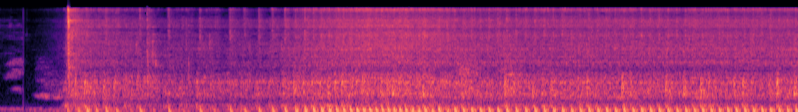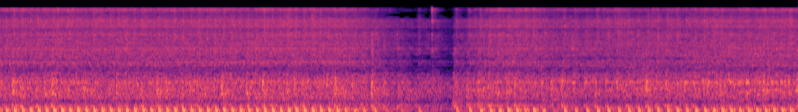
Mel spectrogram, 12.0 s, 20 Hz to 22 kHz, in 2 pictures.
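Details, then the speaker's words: STX 125 motorcycle idling with a loud harsh clatter; mechanic is sure the connecting rod and side bearing are worn, engine to be overhauled. "Yan napakaingay ng kanyang makina. Ayan. Yan sigurado ito mga Gas yung kanyang Conrad yan napakaingay"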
